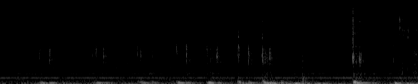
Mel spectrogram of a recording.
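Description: Computer keyboard typing: a quick, irregular run of faint key clicks as a short word is typed, over a faint steady hum.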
